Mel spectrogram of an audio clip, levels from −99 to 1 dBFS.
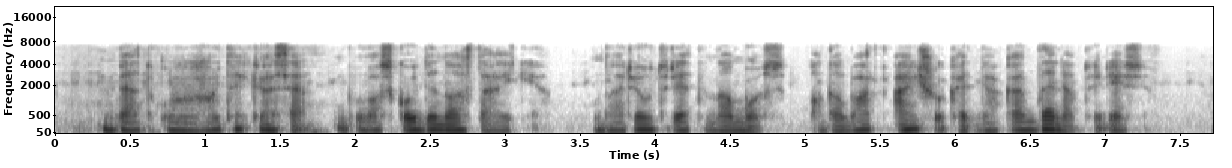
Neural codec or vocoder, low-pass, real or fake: codec, 16 kHz, 8 kbps, FunCodec, trained on LibriTTS, 25 frames a second; 7.2 kHz; fake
